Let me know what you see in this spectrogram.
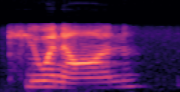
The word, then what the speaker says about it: QAnon: QAnon? – QAnon.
